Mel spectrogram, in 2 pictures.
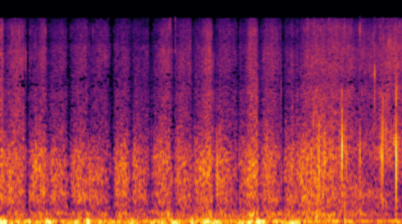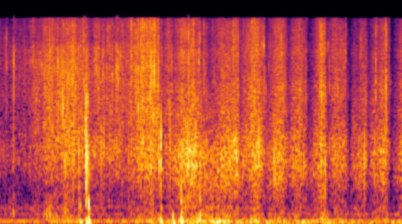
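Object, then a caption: Plastic cling film wrapped over a microphone, brushed. A flat-topped makeup brush rubs across clear plastic cling film wrapped over a microphone head held in one hand. Close, crinkly rustling and brushing strokes carry a bright hiss, with faint sharp crackles and a low rumble underneath. The sound is quiet at first and grows louder and denser in the second half.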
